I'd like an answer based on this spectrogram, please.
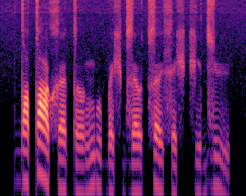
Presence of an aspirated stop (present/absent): absent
